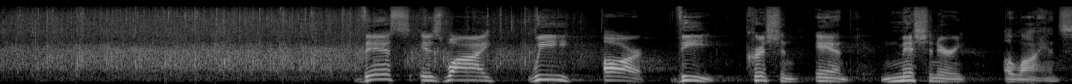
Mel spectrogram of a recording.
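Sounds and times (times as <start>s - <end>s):
audience clapping: 0.0s - 6.4s
speech: 3.6s - 10.7s.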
